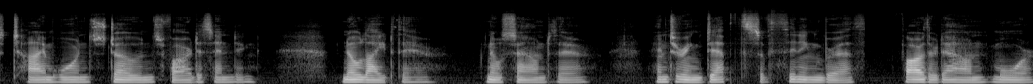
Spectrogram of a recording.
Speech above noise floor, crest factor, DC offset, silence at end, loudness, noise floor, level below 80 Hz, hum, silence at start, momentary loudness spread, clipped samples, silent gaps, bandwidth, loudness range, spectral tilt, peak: 28 dB; 22 dB; under 0.1%; 0 s; -22 LUFS; -50 dBFS; -62 dBFS; none; 0 s; 16 LU; under 0.1%; none; 12 kHz; 3 LU; -5 dB/octave; 0 dBFS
